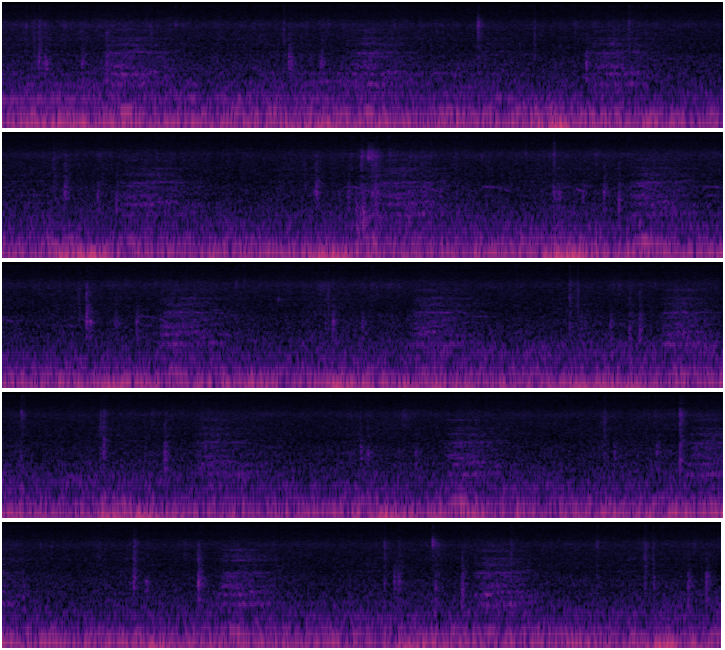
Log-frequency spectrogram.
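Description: A man breathes out hard in rhythm with each lift.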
